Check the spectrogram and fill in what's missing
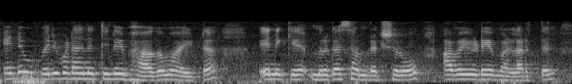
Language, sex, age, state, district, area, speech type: Malayalam, female, 18-30, Kerala, Thiruvananthapuram, rural, spontaneous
